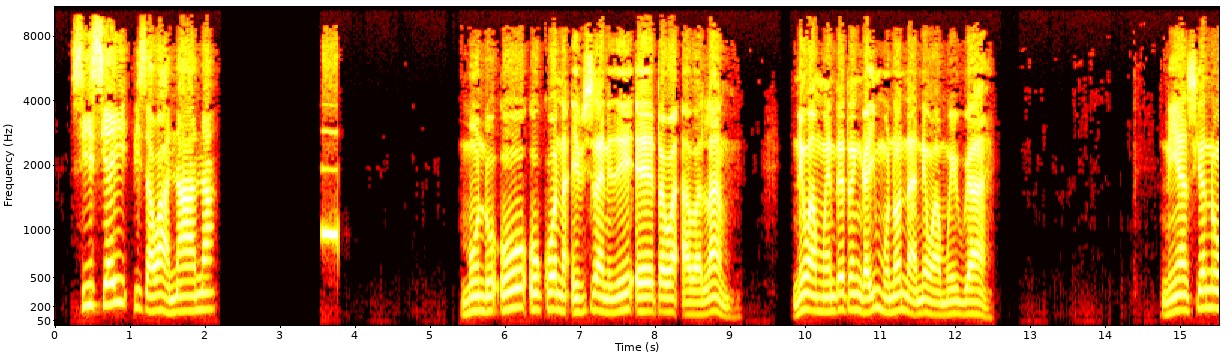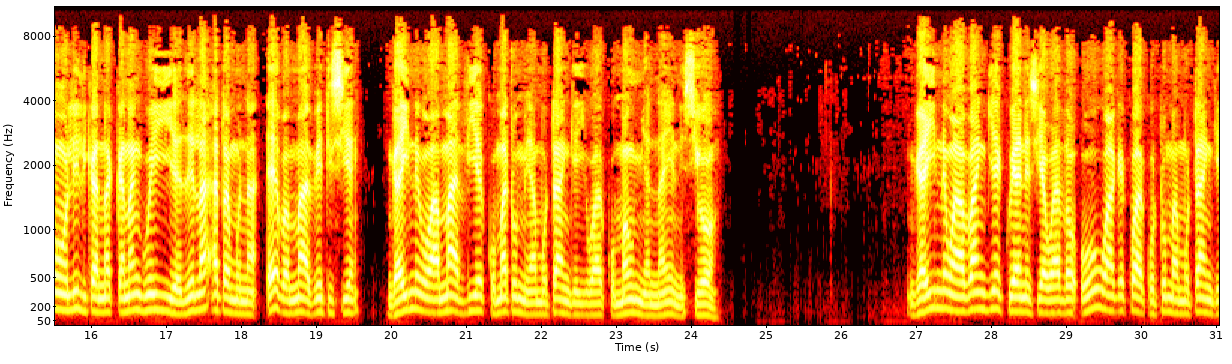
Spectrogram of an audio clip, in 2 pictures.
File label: kikamba drama; good news; bible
